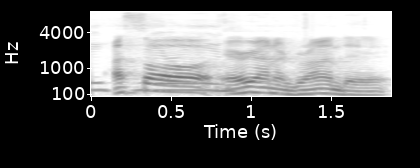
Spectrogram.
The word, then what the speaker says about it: Grande: She was like, "Yeah, well the Grandes blah blah blah." She talking about her family with her grand she's like she's Italian. It's not Yeah. It's not Grande. It's actually Grande.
